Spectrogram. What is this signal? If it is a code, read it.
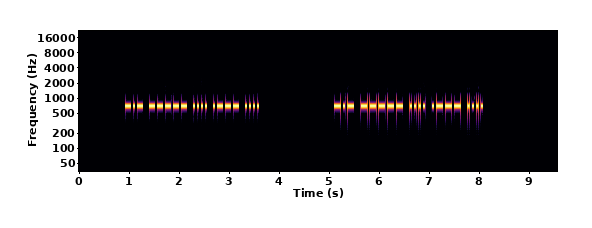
Morse code, heard as a keyed tone, about 29 wpm, 700 Hz. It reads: K0HJH K0HJH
